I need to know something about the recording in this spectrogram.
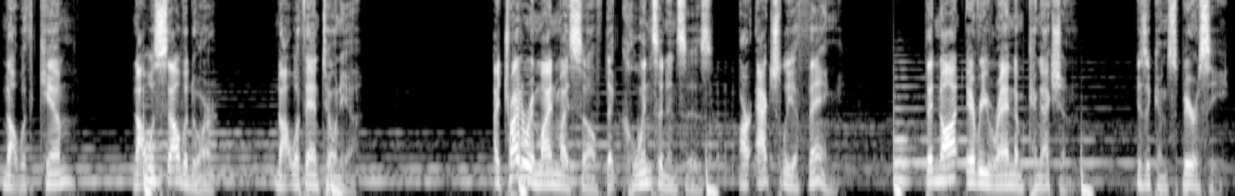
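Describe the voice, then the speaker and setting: A man's voice: medium pitch, big pitch swings, moderate pace, pauses often, music in the background, close to an everyday voice. An actor playing a troubled, guarded man in an audio drama, reflective and earnest as he talks. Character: troubled, guarded man confiding in his sister and narrating. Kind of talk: audio drama acting and first-person narration.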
